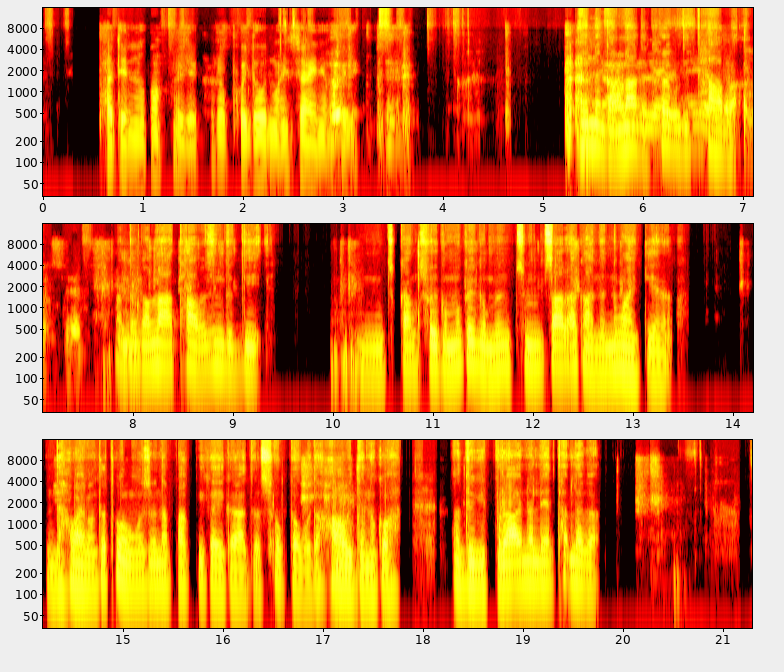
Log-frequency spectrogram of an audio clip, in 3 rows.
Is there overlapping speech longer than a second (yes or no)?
yes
